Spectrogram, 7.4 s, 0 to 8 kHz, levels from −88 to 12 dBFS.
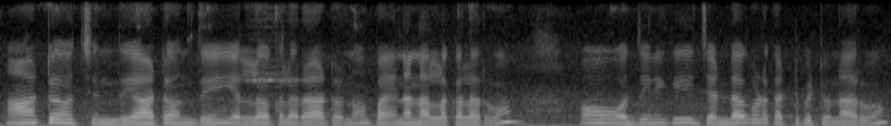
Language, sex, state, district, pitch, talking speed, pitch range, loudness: Telugu, female, Andhra Pradesh, Anantapur, 220 Hz, 135 wpm, 205-240 Hz, -32 LUFS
